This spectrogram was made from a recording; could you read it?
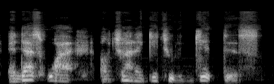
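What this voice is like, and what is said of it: Excited, barely restrained preaching voice. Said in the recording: “hear the excitement in my voice, I'm trying to suppress it ... I'm ready to shout”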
